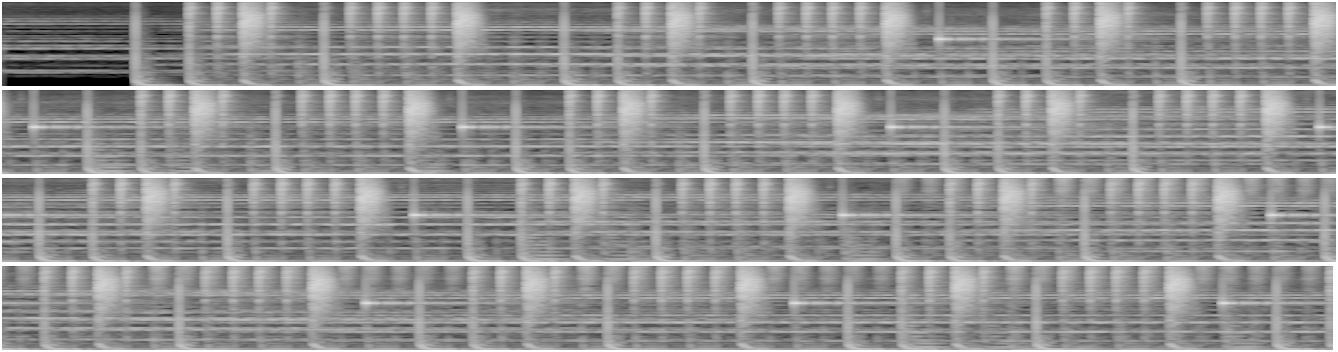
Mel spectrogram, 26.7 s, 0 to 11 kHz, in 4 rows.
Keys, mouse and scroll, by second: 5.9 click, 9.2-12.1 drag, 12.1-13.2 ctrl+scroll down 1, 13.2-13.9 scroll down 1, 17.3 click.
